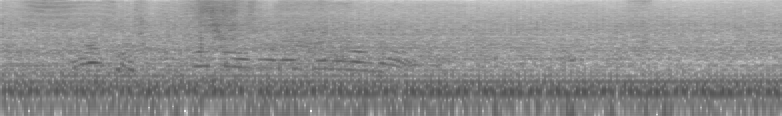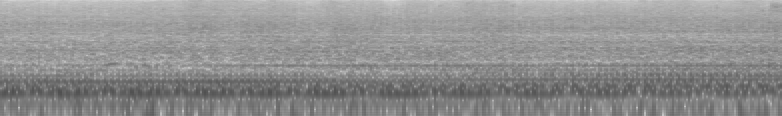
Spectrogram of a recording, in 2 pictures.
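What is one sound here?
A jet of water sprays hard against a car.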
